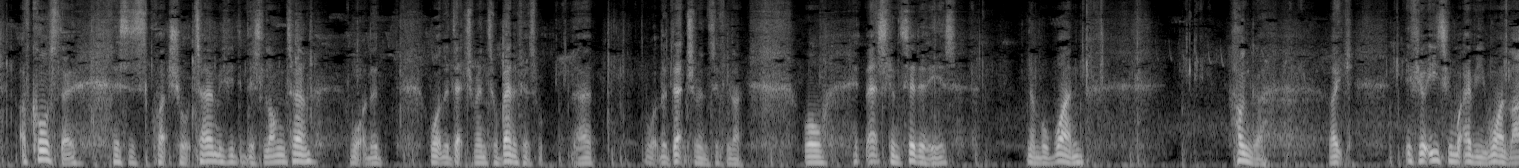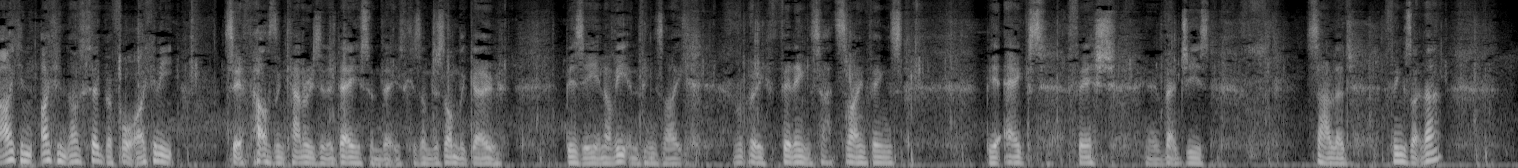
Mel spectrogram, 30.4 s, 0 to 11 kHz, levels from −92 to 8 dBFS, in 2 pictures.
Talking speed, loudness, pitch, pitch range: 175 wpm, -26 LUFS, 110 Hz, 100-130 Hz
